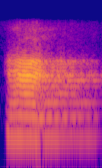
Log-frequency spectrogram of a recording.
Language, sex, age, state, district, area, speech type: Sindhi, male, 60+, Gujarat, Junagadh, rural, conversation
